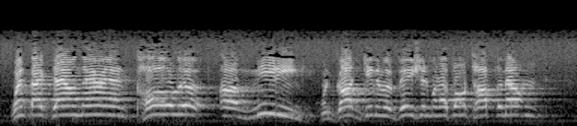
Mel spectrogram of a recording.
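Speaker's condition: No condition

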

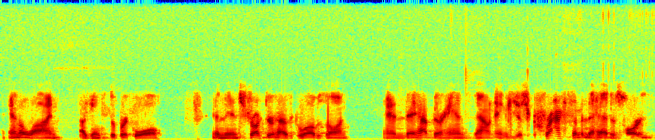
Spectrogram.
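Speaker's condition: Cleft palate; congenital

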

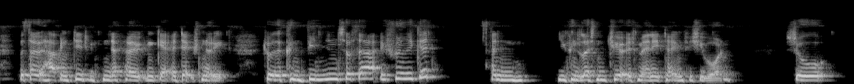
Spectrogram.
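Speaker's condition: Deafness; learned to speak through speech therapy, progressive eyesight loss, learning braille; asks for slower speech, repetition, written notes from teachers; struggles hearing loudspeakers, often needs repetition, accent in foreign languages

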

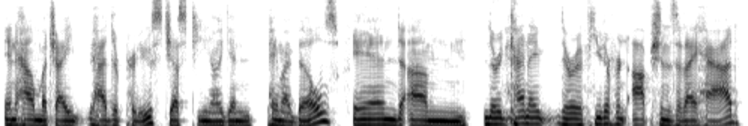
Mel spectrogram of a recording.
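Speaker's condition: Cleft lip and palate; bandaged

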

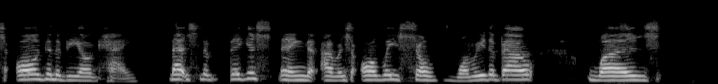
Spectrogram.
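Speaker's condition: Cleft lip and palate; adult, upper teeth implant bridge, no front upper bone, last surgery second bone graft early thirties

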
